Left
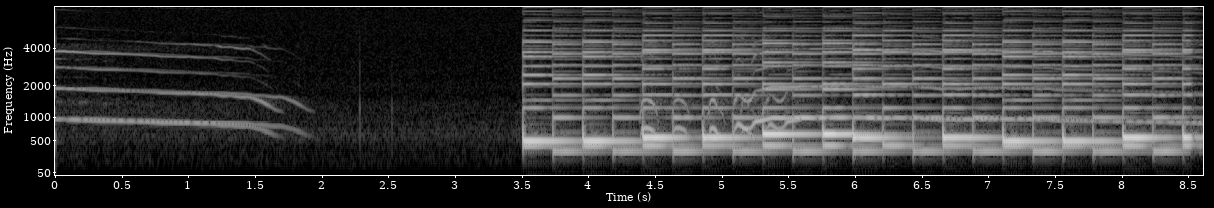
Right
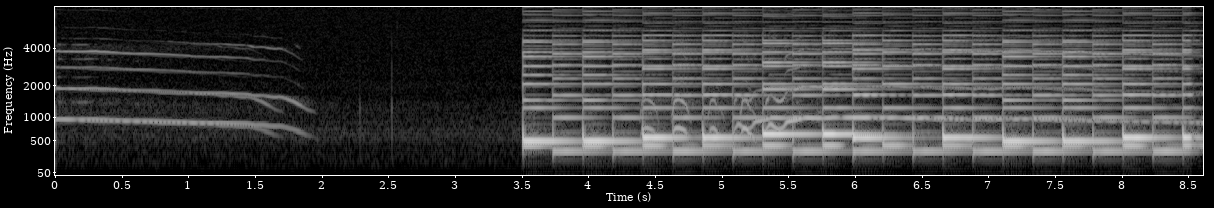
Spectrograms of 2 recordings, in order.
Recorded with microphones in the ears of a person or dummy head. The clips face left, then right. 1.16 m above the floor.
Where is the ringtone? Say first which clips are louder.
Right 1 dB; 5° right (ahead or behind), 0.7 m.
